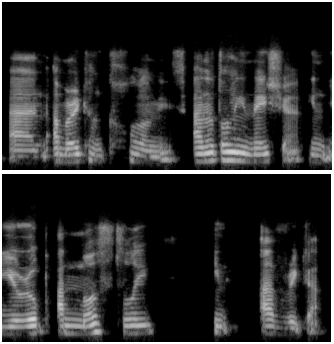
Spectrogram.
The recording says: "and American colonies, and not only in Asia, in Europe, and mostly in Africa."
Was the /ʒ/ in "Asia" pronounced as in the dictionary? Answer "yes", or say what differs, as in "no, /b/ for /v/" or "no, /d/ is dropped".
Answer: no, /ʃ/ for /ʒ/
